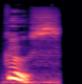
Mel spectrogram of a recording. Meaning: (noun) Any of various grazing waterfowl of the family Anatidae, which have feathers and webbed feet and are capable of flying, swimming, and walking on land, and which are generally bigger than ducks
- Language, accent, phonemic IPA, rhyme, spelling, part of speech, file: English, General American, /ɡus/, -uːs, goose, noun / verb, En-us-goose.ogg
